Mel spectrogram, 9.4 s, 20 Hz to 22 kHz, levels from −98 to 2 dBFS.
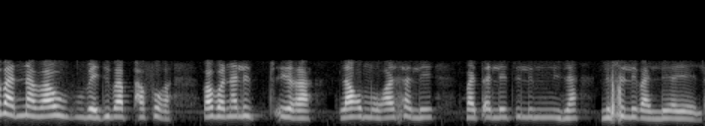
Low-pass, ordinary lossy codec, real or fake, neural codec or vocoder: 3.6 kHz; none; real; none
